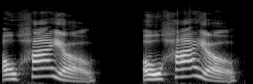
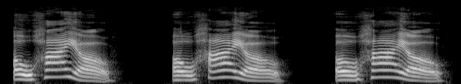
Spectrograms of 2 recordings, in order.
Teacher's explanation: Ohio is stressed on the second syllable.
